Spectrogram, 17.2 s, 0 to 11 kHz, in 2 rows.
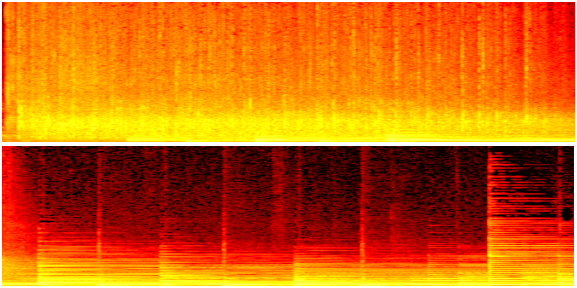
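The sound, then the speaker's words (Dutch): Loud, thunderous applause fills the first half, a dense hiss of many hands clapping over a band starting to play, then the clapping drops away and only the music continues. “Wij gaan gezellig in de blauwe sofa zitten, terwijl jullie, beste luisteraars van Radio 1, een daverend applaus geven.”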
